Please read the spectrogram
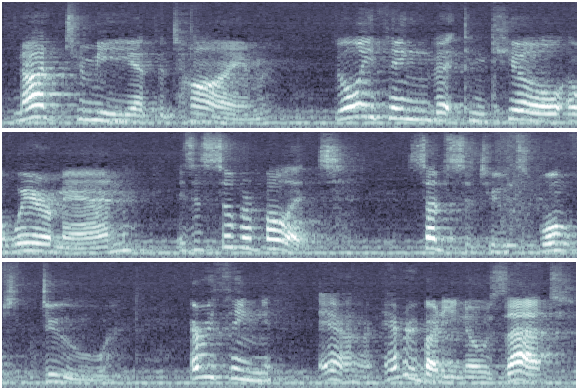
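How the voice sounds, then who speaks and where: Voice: medium pitch, very animated, unhurried. An actor playing a grumpy, sardonic wereman on the witness stand, dry and impatient, in a radio comedy. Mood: matter-of-fact. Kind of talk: old time radio comedy acting. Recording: echoey room with clear noise.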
